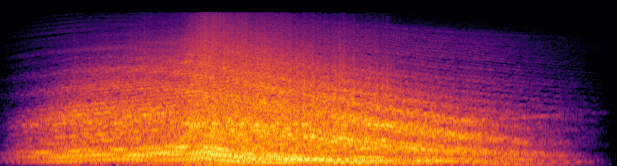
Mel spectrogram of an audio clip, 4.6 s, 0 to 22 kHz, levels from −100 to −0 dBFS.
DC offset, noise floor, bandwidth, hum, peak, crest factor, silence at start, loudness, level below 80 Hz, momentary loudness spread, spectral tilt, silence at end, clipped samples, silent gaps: under 0.1%; -47 dBFS; 14 kHz; none; 0 dBFS; 12 dB; 0.2 s; -11 LUFS; -32 dBFS; 17 LU; -7 dB/octave; 0.55 s; under 0.1%; none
